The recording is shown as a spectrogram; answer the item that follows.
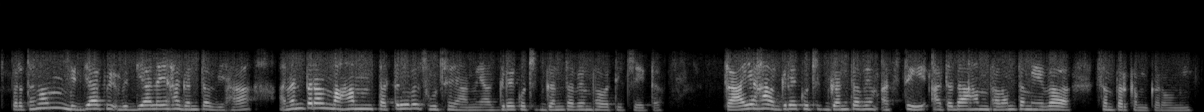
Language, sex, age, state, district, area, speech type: Sanskrit, female, 18-30, Karnataka, Chikkamagaluru, urban, conversation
